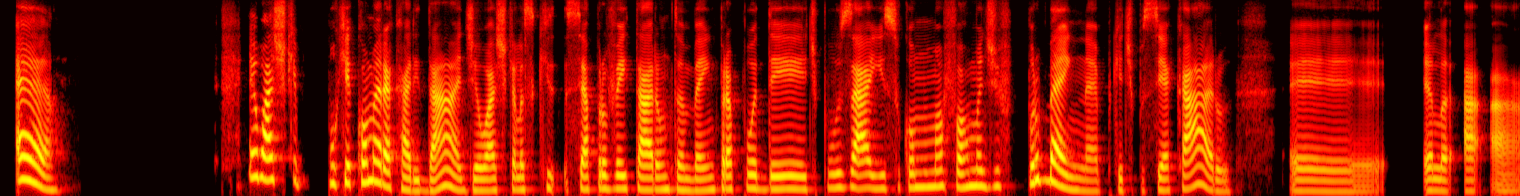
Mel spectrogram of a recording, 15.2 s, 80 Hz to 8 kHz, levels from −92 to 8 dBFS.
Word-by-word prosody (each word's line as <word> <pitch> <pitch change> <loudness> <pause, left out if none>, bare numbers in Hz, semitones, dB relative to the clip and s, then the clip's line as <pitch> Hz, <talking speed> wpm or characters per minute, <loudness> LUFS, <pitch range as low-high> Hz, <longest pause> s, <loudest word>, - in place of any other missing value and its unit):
É. 245 - +4 1.9
Eu 365 0 +3
acho 325 0 +5
que 305 -5 -9 0.2
porque 270 +1 0
como 285 +3 +3
era 265 -6 +8
caridade, 175 +1 +1
eu 170 0 +1
acho 170 0 0
que - - -6
elas 180 0 -4
que 200 -3 -10
se - - -7
aproveitaram 185 -1 +2
também 175 -1 -3
pra 190 0 +2
poder, 190 0 -2
tipo, 205 +2 -11
usar 210 -1 +4
isso 200 +2 -5
como 215 +1 -3
uma 225 +1 -1
forma 230 +1 0
de 230 +1 -5
fu - - -17
para 275 +4 +2
o 320 - -9
bem, 250 - +5
né, 160 -2 -6
porque, 165 +1 -11
tipo, 165 -1 -14
se 175 - -5
é 170 - 0
caro, 175 -3 +1 0.6
eh, 155 - -7 0.3
ela 170 -1 -2
a 80 0 -2
190 Hz, 150 wpm, -22 LUFS, 170-225 Hz, 1.9 s, era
